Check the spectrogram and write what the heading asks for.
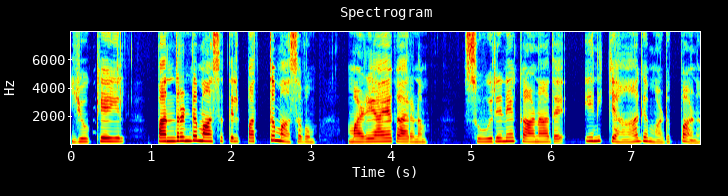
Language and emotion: Malayalam, sad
